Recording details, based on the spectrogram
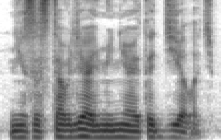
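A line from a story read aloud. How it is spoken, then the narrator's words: Grumbled. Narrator (Russian): проворчал Лар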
